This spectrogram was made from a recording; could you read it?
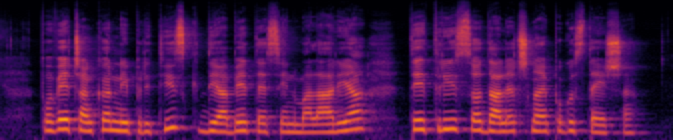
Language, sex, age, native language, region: Slovenian, female, 30-49, Slovenian, Savinja region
